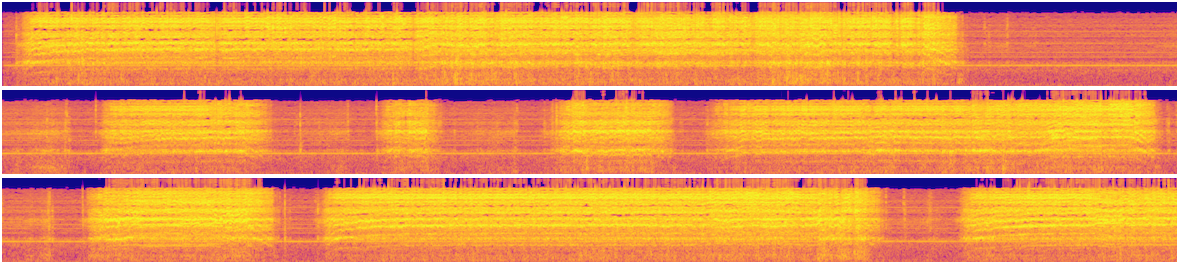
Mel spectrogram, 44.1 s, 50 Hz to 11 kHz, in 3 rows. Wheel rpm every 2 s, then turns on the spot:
110, 160, 170, 200, 200, 160, 0, 10, 90, 20, 40, 60, 110, 120, 80, 90, 70, 160, 160, 160, 60, 150.
18-20 28-30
